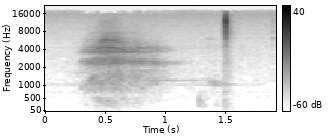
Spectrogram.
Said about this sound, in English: So we're going to inhale one,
